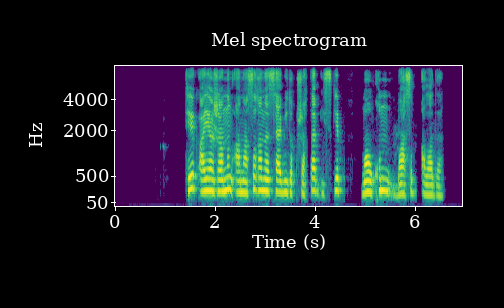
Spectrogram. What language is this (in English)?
Kazakh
